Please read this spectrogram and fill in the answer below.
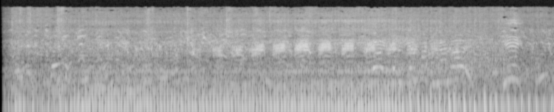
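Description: A small motorcycle engine running close by with a steady low rumble that turns into an uneven throb over the last two seconds, with people talking over it.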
